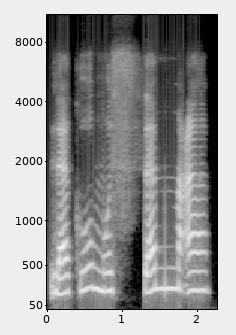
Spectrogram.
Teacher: Mim tawassut means that you are not cutting it too short, you're not bouncing it, and you're not letting it run.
